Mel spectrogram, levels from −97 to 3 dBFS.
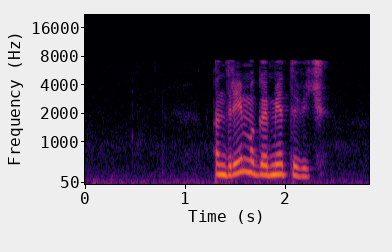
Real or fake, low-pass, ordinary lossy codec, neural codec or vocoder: real; 7.2 kHz; MP3, 64 kbps; none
